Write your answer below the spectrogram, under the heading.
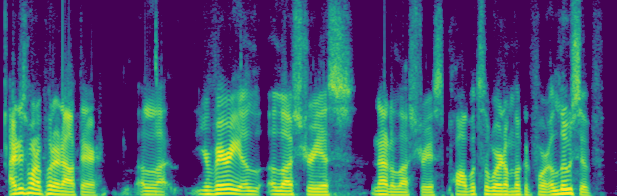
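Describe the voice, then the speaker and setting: A man's voice: medium pitch, a little fast, fairly bright tone, smooth. A male podcast host rambles and cracks jokes at his own expense in a loose, casual way. His voice sits mid-range and sounds dry, with little room echo. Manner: rambling, joking, self-deprecating.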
